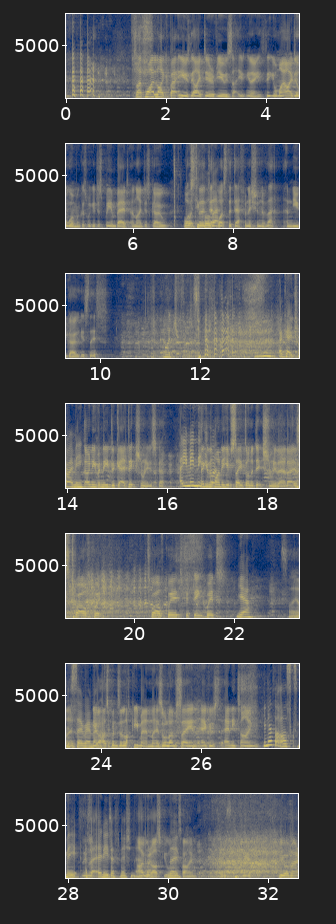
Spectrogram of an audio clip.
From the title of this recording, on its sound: Leicester Square Theatre Podcast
